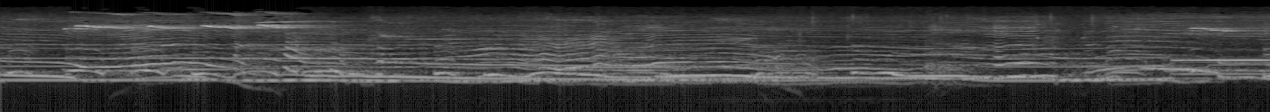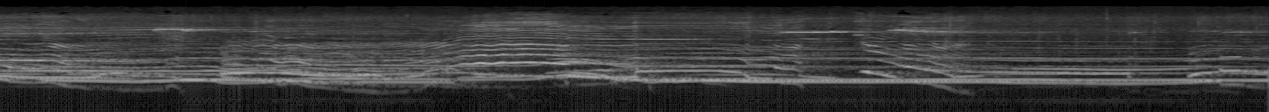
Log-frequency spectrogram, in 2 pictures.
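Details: Chorus howl from a wolf pack at Bays Mountain Park, undeterred by rain: one steady low howl runs throughout beneath many higher, bending and quavering voices that rise, fall and overlap.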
